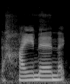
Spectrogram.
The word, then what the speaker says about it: Heynen: You can find me on Instagram at Heinen Counseling and Coaching. Last name is spelled H-E-Y-N-E-N.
